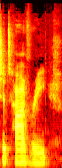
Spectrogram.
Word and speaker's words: Cetaphil: It's Cetaphil, but I can't say inositol.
